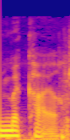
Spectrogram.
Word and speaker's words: Mykyle: I got a lot of confusion during school with the Mykyle. – Okay. – Because it's pronounced Mykyle.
